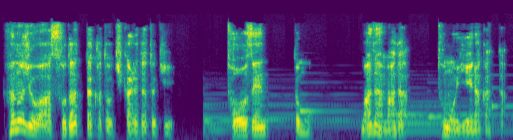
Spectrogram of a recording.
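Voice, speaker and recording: An actor as wry, reflective office man, very lively pitch. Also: moderate pace. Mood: wistful, narrating. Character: reflective male company employee, wry and a little dejected. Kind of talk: voice drama acting with inner narration. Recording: music behind the voice.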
